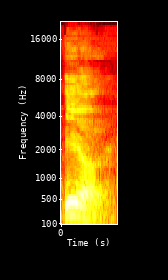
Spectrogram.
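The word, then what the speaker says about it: heir: Hour, hour, hour, আ, কথাটা হচ্ছে আ, উচ্চারণটা আ, ভাওয়েলের মতন হচ্ছে, তার জন্য অ্যান বসছে। অ্যান এয়ার, এয়ার মানে উত্তরাধিকারী, আওয়ার মানে ঘন্টা, এয়ার মানে উত্তরাধিকারী, হেয়ার নয় কিন্তু উচ্চারণটা হচ্ছে এয়ার।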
